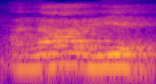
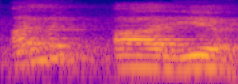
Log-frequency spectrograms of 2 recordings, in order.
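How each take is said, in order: First: Said in the usual way. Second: अनआर्य slowly broken into two parts, अन and आर्य; word split in parts. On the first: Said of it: "अनार्य होता है". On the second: Shown as a demonstration. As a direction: draw out अनआर्य with a break after अन. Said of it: "ठीक है, अनार्य होता है". (अनआर्य को अन और आर्य में तोड़कर धीरे बोलें)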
